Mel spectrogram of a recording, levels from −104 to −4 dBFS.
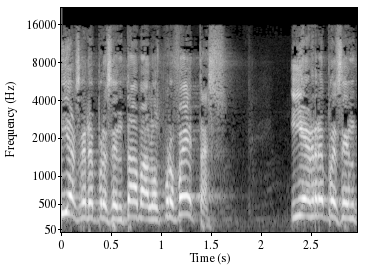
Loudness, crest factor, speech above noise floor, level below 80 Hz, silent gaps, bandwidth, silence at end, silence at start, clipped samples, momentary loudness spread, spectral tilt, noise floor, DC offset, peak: -13 LUFS; 14 dB; 45 dB; -54 dBFS; none; 16.5 kHz; 0 s; 0 s; under 0.1%; 8 LU; -1.5 dB/octave; -58 dBFS; under 0.1%; 0 dBFS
